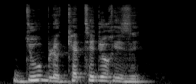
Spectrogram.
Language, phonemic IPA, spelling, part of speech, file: French, /ka.te.ɡɔ.ʁi.ze/, catégoriser, verb, LL-Q150 (fra)-catégoriser.wav
- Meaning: to categorize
